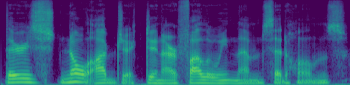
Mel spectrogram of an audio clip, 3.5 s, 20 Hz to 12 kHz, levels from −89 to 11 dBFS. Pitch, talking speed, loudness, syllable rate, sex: 120 Hz, 170 wpm, -20 LUFS, 4.5 syllables/s, male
